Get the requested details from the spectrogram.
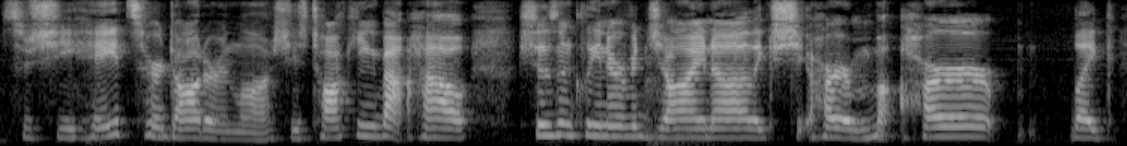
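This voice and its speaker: A woman's voice: mid-range voice, fairly even intonation, measured pace, bright, forceful tone. Rambling young woman telling a story. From northeastern United States. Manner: rambling, lots of "like", laughs mid-sentence. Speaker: vlogger. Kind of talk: casual storytelling.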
